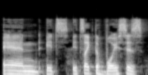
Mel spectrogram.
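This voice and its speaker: Halting, word-searching male co-host. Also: medium pitch, fairly even intonation, a bit bright, no room sound. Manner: halting, searching for words, lots of fillers. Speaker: podcast co-host. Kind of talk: casual podcast chat.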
